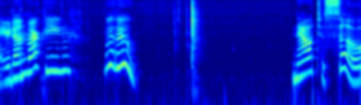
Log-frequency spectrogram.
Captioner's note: pen hits table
